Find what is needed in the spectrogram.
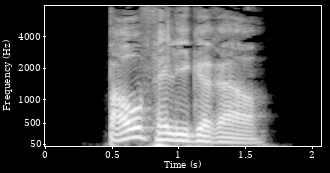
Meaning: inflection of baufällig: 1. strong/mixed nominative masculine singular comparative degree 2. strong genitive/dative feminine singular comparative degree 3. strong genitive plural comparative degree
- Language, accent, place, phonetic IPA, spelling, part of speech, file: German, Germany, Berlin, [ˈbaʊ̯ˌfɛlɪɡəʁɐ], baufälligerer, adjective, De-baufälligerer.ogg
